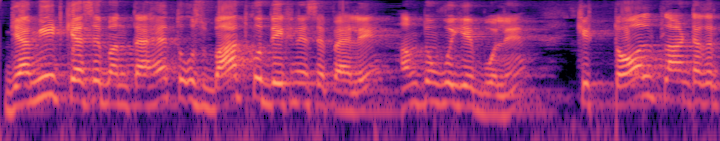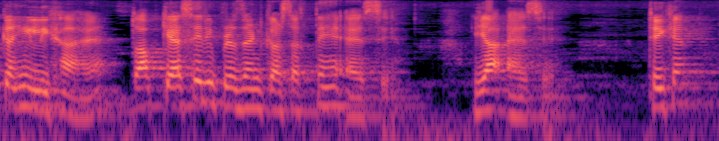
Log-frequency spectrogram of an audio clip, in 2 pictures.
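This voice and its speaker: A man teaching a biology class in a playful way, often checking whether his students follow and voicing their questions himself before answering them. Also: a little high. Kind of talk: classroom lecture.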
